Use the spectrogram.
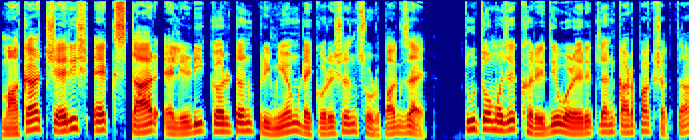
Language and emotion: Goan Konkani, neutral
